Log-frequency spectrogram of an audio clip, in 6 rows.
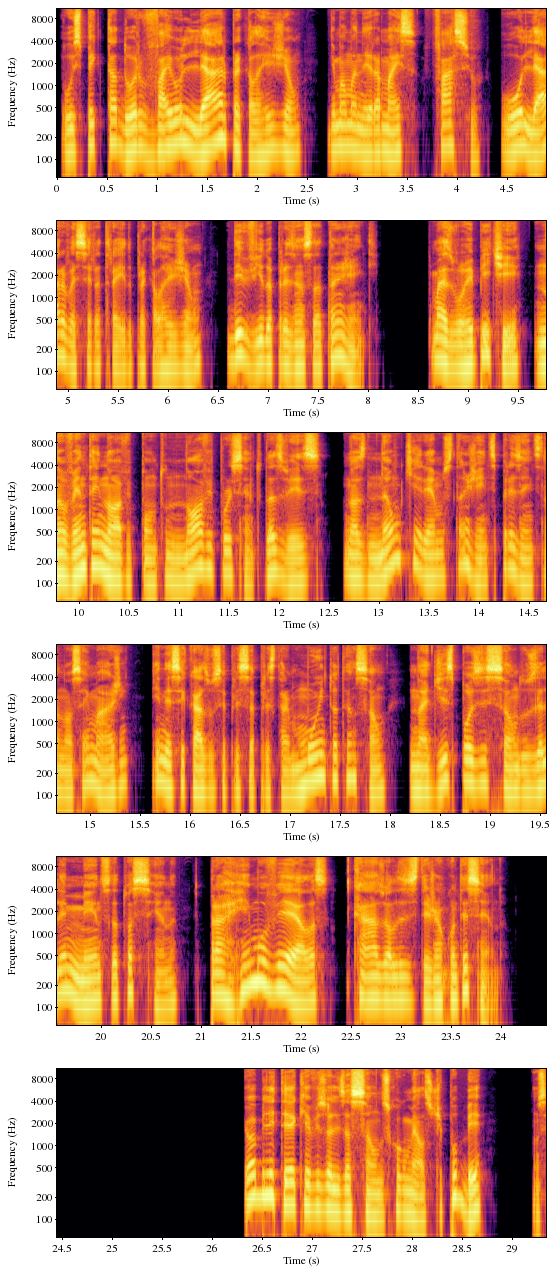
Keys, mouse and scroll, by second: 26.1 click, 29.0 click.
